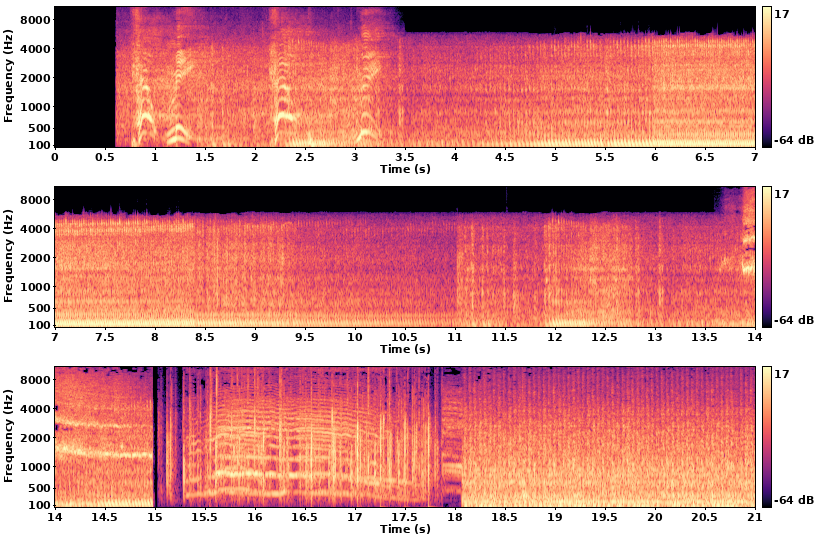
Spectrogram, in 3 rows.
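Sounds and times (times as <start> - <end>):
car engine revving: 1.7 - 13.6.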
